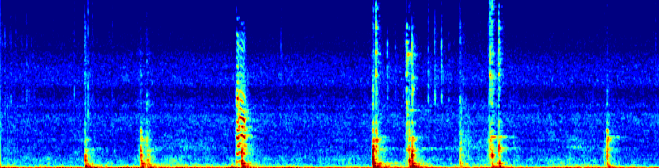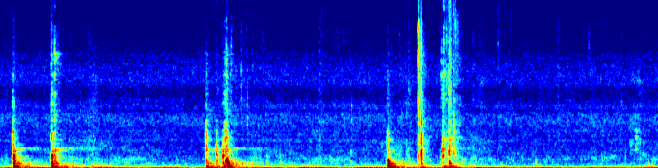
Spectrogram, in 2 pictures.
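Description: Zebra finches in a cage making short, sharp clicks and ticks, irregularly spaced at about one a second, over a steady low hum.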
